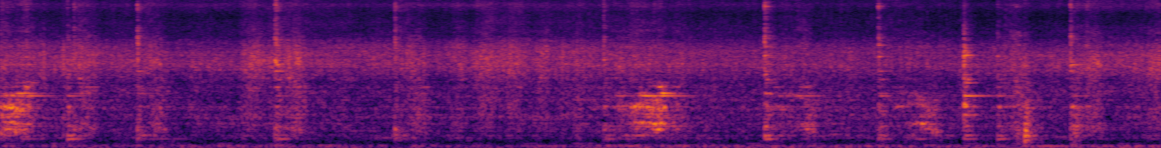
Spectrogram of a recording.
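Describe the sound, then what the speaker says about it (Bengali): Potato and onion kalo bhaji frying in a pan, a steady loud sizzle throughout, with repeated scraping clicks of a spatula stirring it at irregular intervals, close up and without voices. "ভাজিটা হচ্ছে।"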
